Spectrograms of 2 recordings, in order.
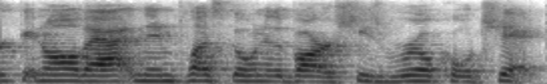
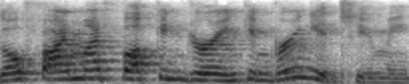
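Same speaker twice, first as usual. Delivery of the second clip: play-acted sassy, bossy voice full of attitude; 3 semitones higher than usual. Retelling own past words to someone, retelling with attitude. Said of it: "I did get an attitude".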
